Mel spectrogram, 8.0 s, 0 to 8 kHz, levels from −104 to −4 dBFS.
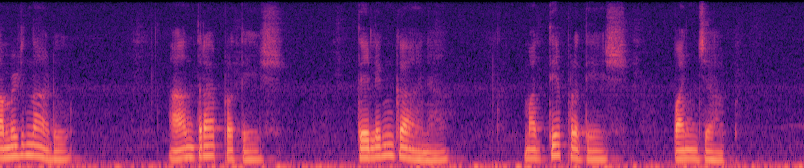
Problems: constant background noise, low volume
